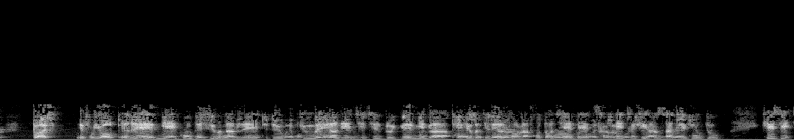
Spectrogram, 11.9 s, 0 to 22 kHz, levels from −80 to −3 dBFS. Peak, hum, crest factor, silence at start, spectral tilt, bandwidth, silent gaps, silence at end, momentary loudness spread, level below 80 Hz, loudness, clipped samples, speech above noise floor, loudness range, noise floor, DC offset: 0 dBFS; none; 22 dB; 0 s; 2.5 dB/octave; 5.8 kHz; none; 0 s; 13 LU; -64 dBFS; -20 LUFS; under 0.1%; 23 dB; 5 LU; -46 dBFS; 1%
